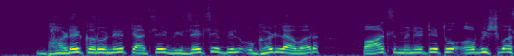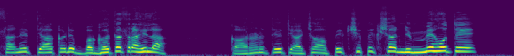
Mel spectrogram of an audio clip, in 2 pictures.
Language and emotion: Marathi, surprised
